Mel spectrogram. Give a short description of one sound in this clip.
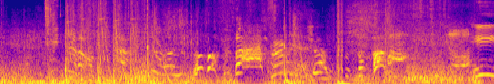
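Explosions boom and fire roars.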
